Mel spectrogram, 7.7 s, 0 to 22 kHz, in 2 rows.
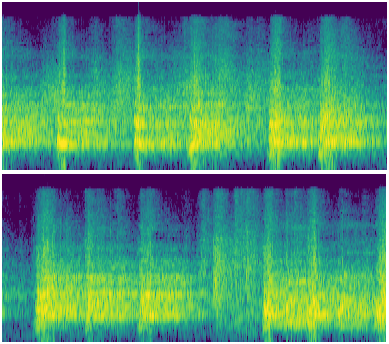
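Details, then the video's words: At The Barking Lot, 1/2/15, several barks overlap without pause: a rough, layered yapping with abrupt loud barks breaking through at irregular intervals. "The Barking Lot"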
